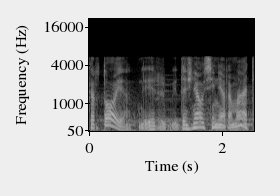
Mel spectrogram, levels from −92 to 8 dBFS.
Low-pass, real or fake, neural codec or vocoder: 5.4 kHz; real; none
